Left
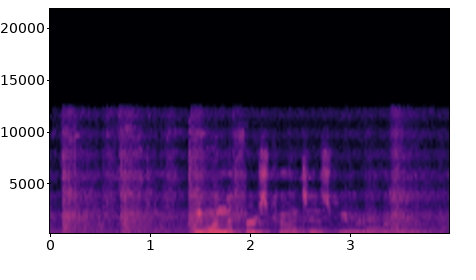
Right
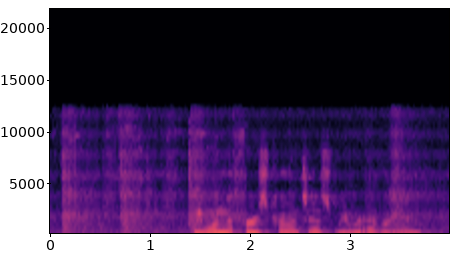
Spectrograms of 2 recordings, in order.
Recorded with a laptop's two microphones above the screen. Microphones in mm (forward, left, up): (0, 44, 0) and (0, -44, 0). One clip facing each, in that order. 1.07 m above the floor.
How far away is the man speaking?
About 0.7 m.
